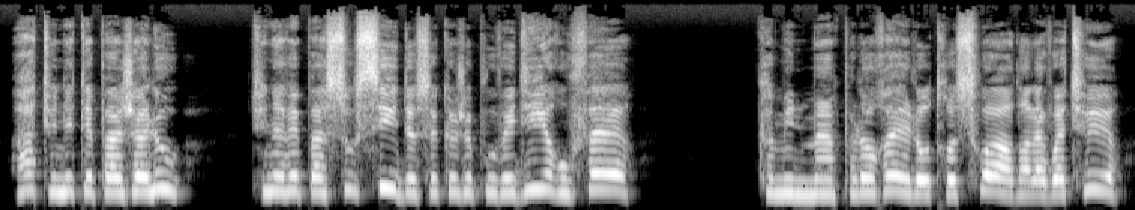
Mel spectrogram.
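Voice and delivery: reproche vif, un peu plus haut; amante pleine de reproche. Acted. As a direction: provoquer la jalousie de son amant. (amante amère et provocante)

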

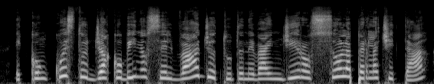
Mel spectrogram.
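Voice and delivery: loud, high scolding like a stern father; thundering rebuke. A narrator's reading. Brother scolding his sister like a father, thundering. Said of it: "tuonò Stefano".

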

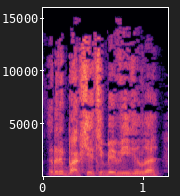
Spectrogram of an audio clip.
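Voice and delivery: громко и высоко кричать вдогонку; кричит скрывающемуся любовнику; крик. A narrator's reading. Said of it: "закричала Василиса". (громкий высокий крик вслед)

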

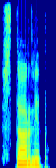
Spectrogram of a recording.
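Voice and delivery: low, understated broken plea; mildly cracked male character voice; voice breaking. A narrator's reading. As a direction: say the name low, as if giving way. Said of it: "Его голос надломился".

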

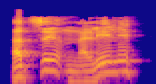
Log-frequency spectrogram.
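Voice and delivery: usual speaking voice

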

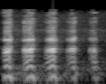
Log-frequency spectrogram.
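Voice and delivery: put-on dry harsh old man's cackle; cackling laugh. A narrator's reading. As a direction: cackle in mockery. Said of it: "cười khằng khặc".

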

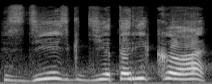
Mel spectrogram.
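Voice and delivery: slow hiss through gritted teeth. A narrator's reading. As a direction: force it out between clenched teeth. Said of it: "снова прошипел он сквозь стиснутые зубы".

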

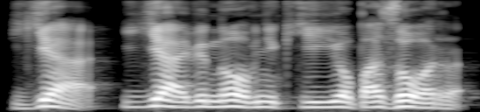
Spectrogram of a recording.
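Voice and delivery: loud, dramatic self-accusation; anguished theatrical outburst; tragic cry. A narrator's reading. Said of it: "трагическим голосом закричал дядя".

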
